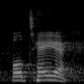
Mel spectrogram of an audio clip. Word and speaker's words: voltaic: Voltaic, the wrong emphasis on the wrong syllable.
